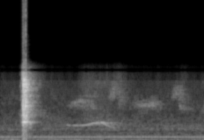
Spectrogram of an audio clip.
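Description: A single sharp click about a quarter of a second in, against a faint steady hum; a brief faint gliding tone follows.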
